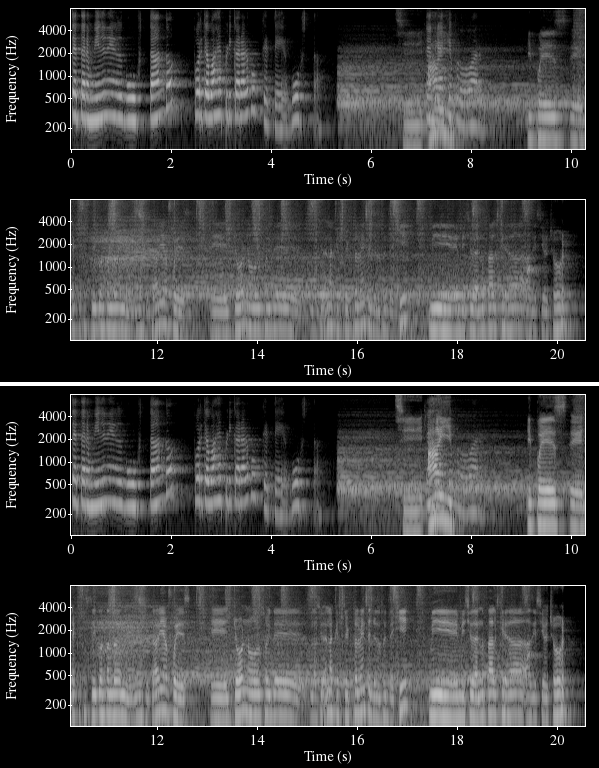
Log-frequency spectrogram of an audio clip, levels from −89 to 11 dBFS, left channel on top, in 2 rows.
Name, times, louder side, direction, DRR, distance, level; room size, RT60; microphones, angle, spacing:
voice 1, 0.0-2.1 2.5-5.0 7.1-8.3, left 2 dB, 15° left, 0.6 m, -28 dB
sound 1, 5.3-19.4, right 2 dB, 45° right, 2.0 m, -36 dB
voice 2, 6.5-7.6 9.1-12.6 13.1-17.0 17.4-20.1, right 7 dB, 85° right, 0.4 m, -26 dB
Walk footsteps, 10.0-19.5, right 1 dB, 10° right, 1.0 m, -38 dB
14.5 x 6.3 x 6.4 m
head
